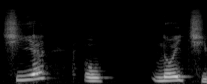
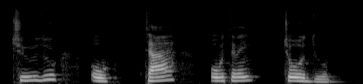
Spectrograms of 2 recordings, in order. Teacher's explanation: O T só vai ser palatalizado, ou seja, só vai ter esse som de tch, quando ele estiver antes de um I, ou quando estiver antes de um E, que soa com um I. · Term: palatalização do T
